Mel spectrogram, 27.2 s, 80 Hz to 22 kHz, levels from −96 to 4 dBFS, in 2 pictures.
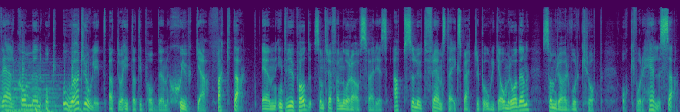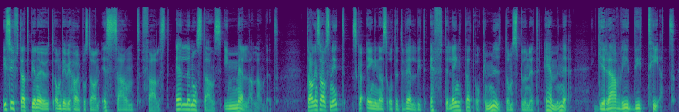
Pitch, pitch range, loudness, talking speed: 115 Hz, 95-155 Hz, -24 LUFS, 135 wpm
